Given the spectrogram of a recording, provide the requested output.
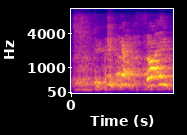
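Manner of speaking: high, loud prank reveal; gleeful gotcha. Acted. Comic springs a fake-out after thanking the dean, gleeful shout.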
